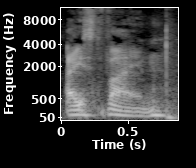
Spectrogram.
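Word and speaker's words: Eiswein: blanc and vito blanc um in german it's pronounced iced vine so it's kind of fun to say um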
